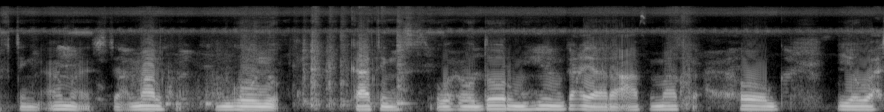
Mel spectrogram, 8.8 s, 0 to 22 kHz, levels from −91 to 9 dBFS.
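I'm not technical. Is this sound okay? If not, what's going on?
No, not quite. There's hard clipping: the speech is louder than the recording chain could handle, so peaks get chopped flat and turn crackly or fuzzy. It happens at 0.59–0.73, 1.35–1.59, 2.24–2.73, 3.57–3.87, 4.41–6.75, 7.41–7.68 and 8.44–8.72 seconds. The short stretch at 3.57–3.87 s is pushed hardest.

At 2.88 s there are compressed frames skipped. A couple of small chunks of the compressed audio were never played, so the speech jumps ahead by about a twentieth of a second.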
